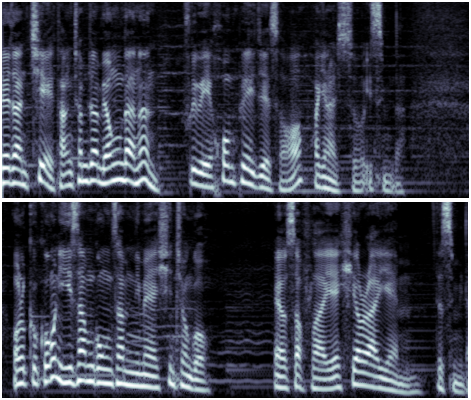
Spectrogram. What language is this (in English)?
Korean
